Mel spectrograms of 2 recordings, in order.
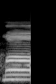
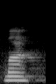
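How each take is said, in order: First: The pitch stays high and level. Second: The pitch is short, light and unstressed. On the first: It means mother. "ini kan baca tinggi dan rata" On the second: It marks a question. "tidak ditekan, santai aja, lembut"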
